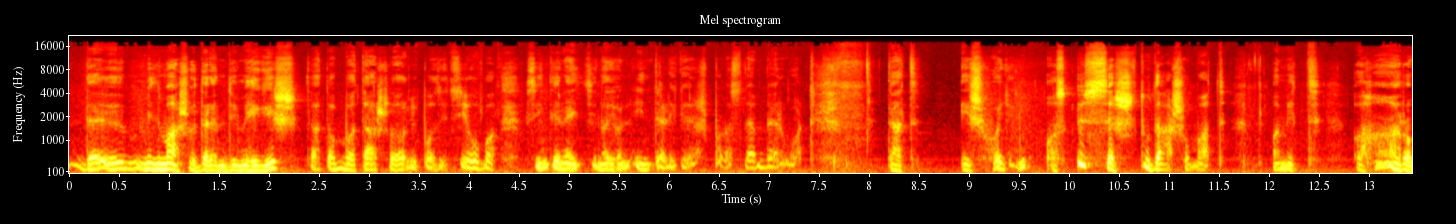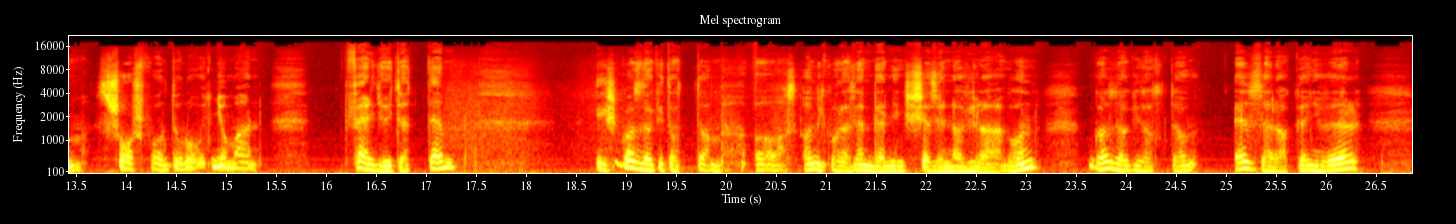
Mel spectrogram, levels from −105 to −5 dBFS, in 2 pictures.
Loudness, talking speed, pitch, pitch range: -22 LUFS, 100 wpm, 155 Hz, 135-180 Hz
